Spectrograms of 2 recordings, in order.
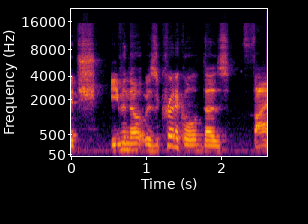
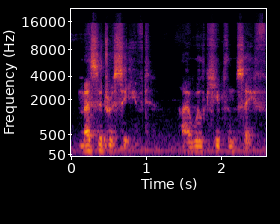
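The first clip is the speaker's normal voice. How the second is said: whispered, breathy put-on character voice; 2 semitones lower, 8 dB quieter than usual. Voicing a character sending a message the party hears: perfect Kasha voice. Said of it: "perfect Kasha voice".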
